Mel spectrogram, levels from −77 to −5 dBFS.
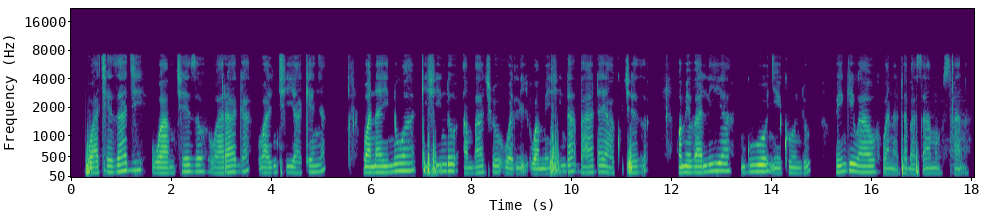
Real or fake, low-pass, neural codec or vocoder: real; 7.2 kHz; none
